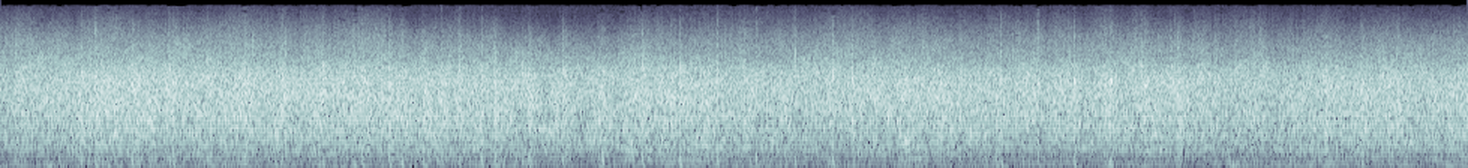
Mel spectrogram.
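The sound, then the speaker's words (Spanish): Sustained, loud applause from a large audience on the Cabalgata Fin de Semana show, a dense steady roar of clapping that holds evenly for about ten seconds with no voices standing out. “Ovación grande en cabalgata fin de semana”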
